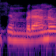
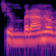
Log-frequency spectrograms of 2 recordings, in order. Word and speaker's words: Cembrano: Bueno, mi nombre es Cembrano, todo el mundo me dice Sembrano, pero mi apellido es Cembrano porque es italiano, pero si digo Cembrano me escriben con CH, entonces ahí tengo que hacer un mix para ver cómo se pronuncia.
